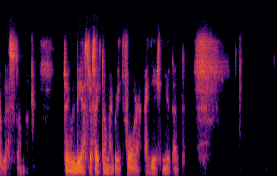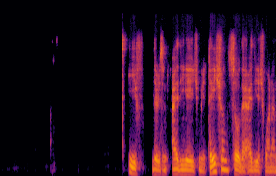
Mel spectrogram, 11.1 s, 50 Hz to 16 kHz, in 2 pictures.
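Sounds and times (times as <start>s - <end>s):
person breathing: 3.9s - 4.6s.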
